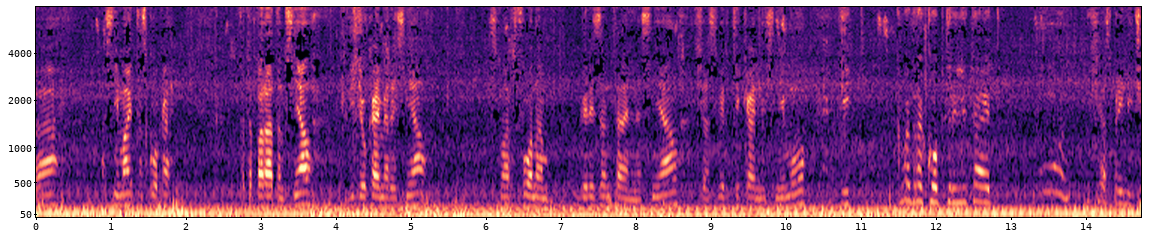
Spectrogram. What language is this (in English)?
Russian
